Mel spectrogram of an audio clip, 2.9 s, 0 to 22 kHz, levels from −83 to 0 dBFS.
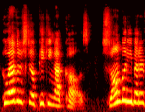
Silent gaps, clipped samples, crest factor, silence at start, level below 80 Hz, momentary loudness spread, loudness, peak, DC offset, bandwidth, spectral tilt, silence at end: none; under 0.1%; 18 dB; 0.05 s; -74 dBFS; 19 LU; -18 LUFS; -2 dBFS; under 0.1%; 17.5 kHz; -1.5 dB/octave; 0 s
